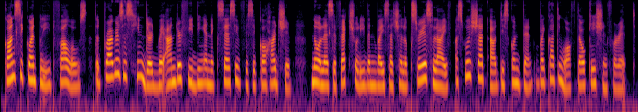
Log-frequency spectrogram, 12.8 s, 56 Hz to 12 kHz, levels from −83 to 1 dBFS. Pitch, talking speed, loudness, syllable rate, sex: 225 Hz, 160 wpm, -21 LUFS, 5.1 syllables/s, female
